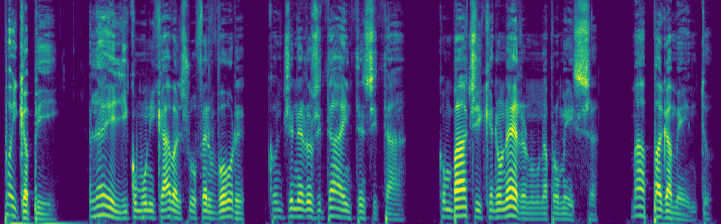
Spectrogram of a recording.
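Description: Smooth-voiced male audiobook narrator. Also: on the low side, lively intonation, darkish tone, dry recording, studio quality. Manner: measured, literary reading. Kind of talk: scripted narration.

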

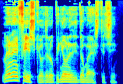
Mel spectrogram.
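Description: A man reading an audiobook, voicing a blunt, self-satisfied middle-aged businessman who talks gruffly and offhandedly. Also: fairly low pitch, big pitch swings, brisk, a little mellow, dry recording, studio quality. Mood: offhand. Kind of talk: audiobook character voice.

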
